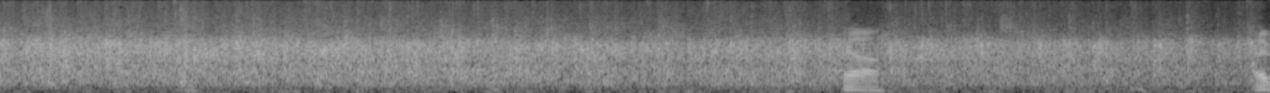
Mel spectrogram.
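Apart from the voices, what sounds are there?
warm applause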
